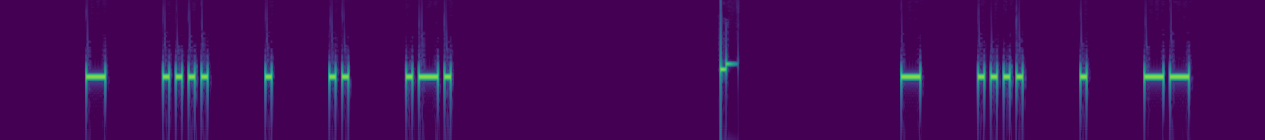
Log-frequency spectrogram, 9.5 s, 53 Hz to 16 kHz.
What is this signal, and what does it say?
Morse code, heard as a keyed tone, about 25 wpm, spaced as for 14 wpm, 700 Hz. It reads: THEIR THEM
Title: 3x Character Spacing - Top 100 Words - 25wpm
